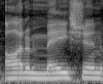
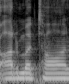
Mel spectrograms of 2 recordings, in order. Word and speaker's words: automaton: Today we have the automation, or automaton as it's actually called.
